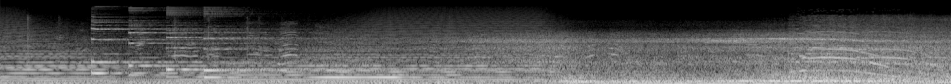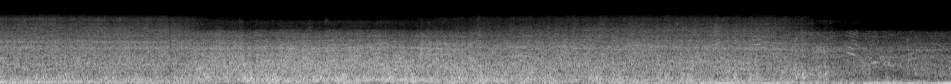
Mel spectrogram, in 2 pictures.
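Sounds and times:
falling pitch tones: 0:00.8 - 0:06.7
locomotive engine drone: 0:02.0 - 0:16.6.

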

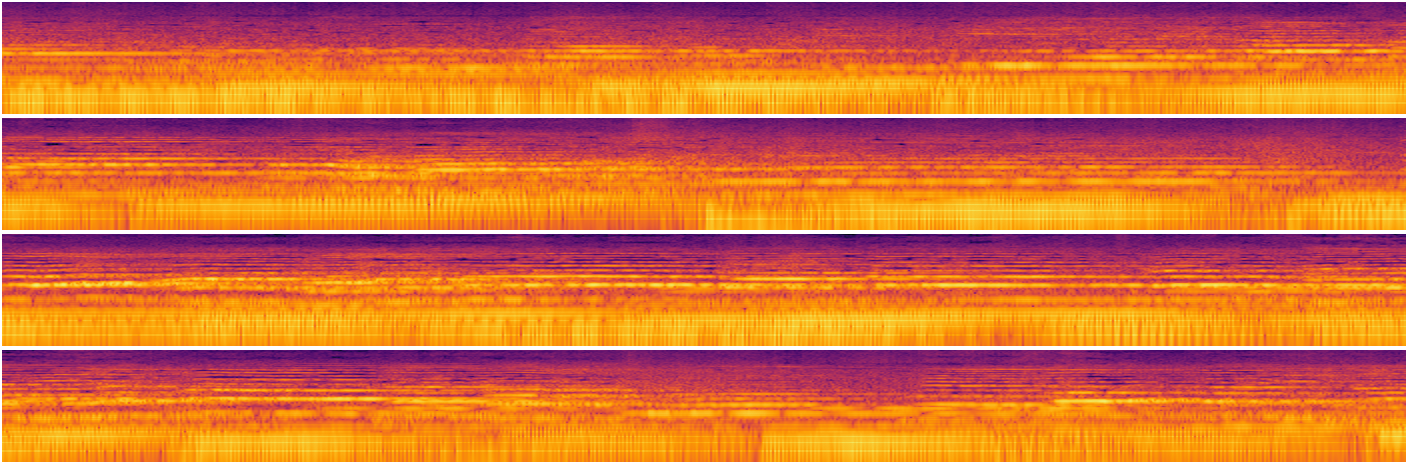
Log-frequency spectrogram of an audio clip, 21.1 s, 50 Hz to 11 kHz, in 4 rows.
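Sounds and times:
instrumental accompaniment with bass notes: 0:00.0 - 0:21.0
women singing a hymn: 0:00.0 - 0:21.0.

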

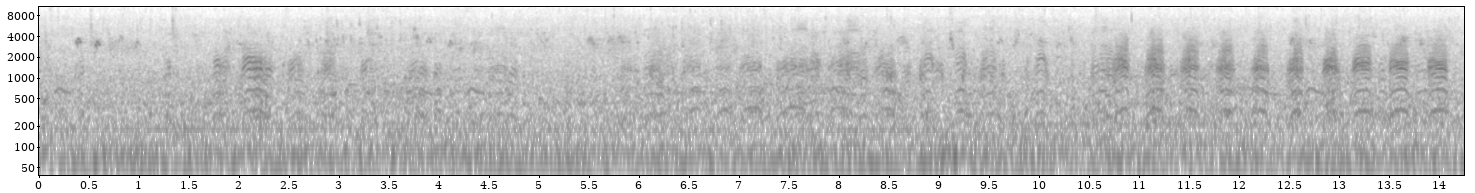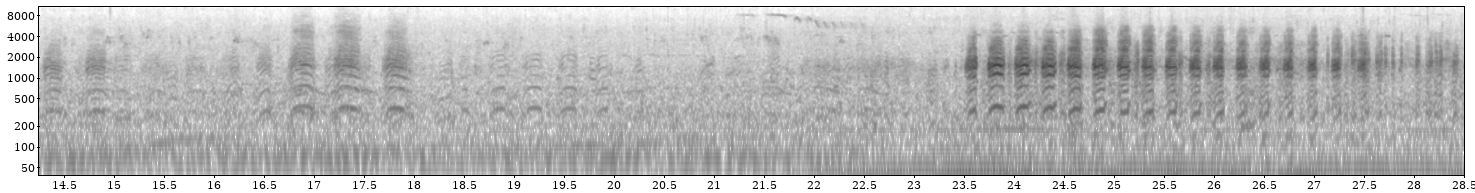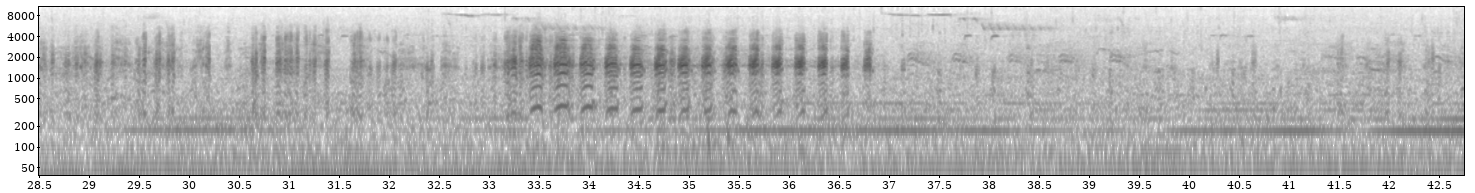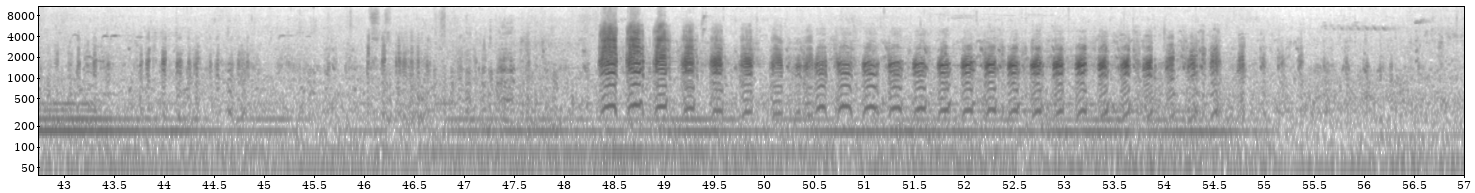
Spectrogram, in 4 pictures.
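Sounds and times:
ducks quacking: 0:01.7 - 0:04.8, 0:05.9 - 0:57.0.

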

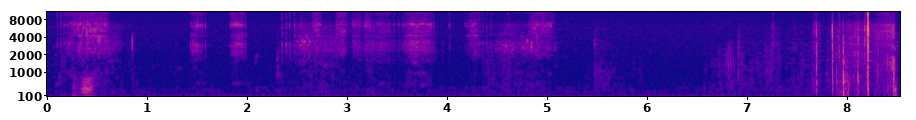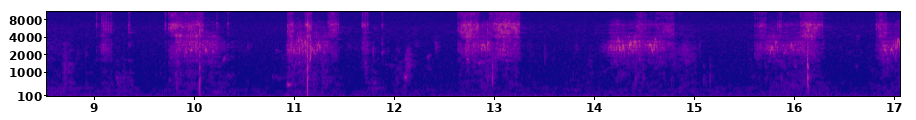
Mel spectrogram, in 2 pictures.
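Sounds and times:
low steady hum: 0:00.0 - 0:17.0
fishing reel scraping and rustling: 0:00.1 - 0:00.8, 0:01.4 - 0:05.2, 0:06.7 - 0:12.0, 0:12.6 - 0:13.4, 0:14.0 - 0:17.0.

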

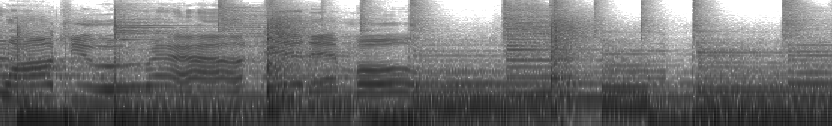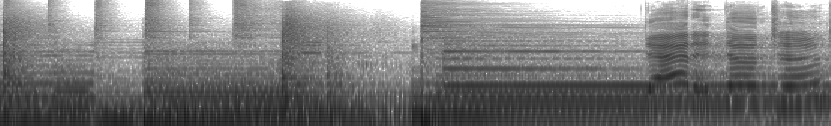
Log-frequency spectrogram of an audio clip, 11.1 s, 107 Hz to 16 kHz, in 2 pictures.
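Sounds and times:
drums and cymbal hits: 0:00.0 - 0:02.2, 0:03.4 - 0:09.1
bass: 0:00.0 - 0:11.0
blues guitar: 0:00.0 - 0:11.0.

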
